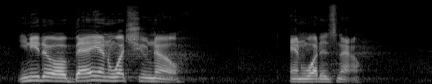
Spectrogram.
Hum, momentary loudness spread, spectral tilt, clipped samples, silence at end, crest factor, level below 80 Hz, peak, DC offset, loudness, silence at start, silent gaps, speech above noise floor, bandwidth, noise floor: none; 11 LU; -4 dB/octave; under 0.1%; 0.7 s; 20 dB; -72 dBFS; -8 dBFS; under 0.1%; -24 LUFS; 0.2 s; none; 37 dB; 18 kHz; -61 dBFS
